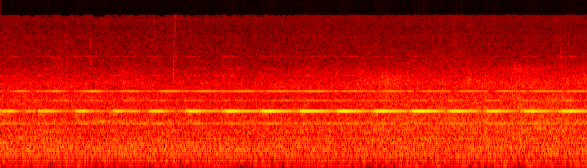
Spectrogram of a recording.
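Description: Distant diesel locomotives of an approaching grain train, heard as a low steady rumble, with a steady high-pitched tone running over it.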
